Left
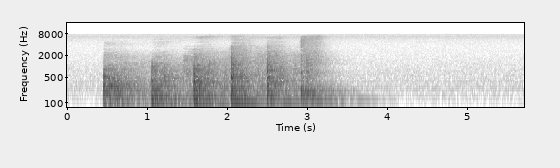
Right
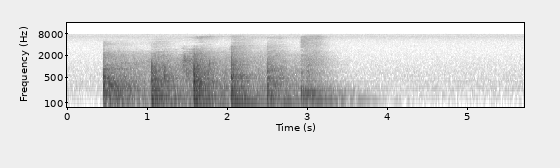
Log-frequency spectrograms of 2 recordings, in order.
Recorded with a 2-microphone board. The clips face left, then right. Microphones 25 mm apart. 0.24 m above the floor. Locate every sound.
0.5 s footsteps: 70° right (ahead or behind), 1.6 m; by 3.2 s 30° left (ahead or behind), 1.9 m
